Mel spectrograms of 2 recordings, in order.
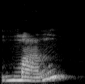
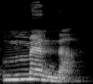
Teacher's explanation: голосна А вона змінюється на а умляуд і вона вже читається як е наприклад ман чоловік він стає мена чоловіки мена і і теж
